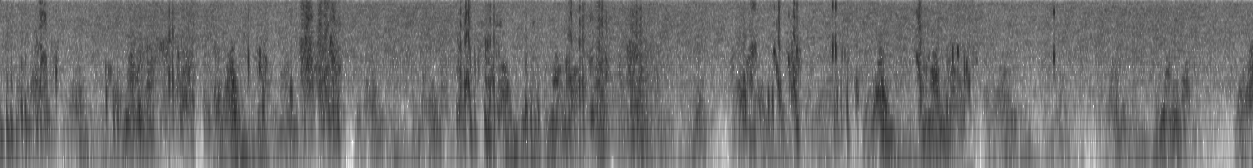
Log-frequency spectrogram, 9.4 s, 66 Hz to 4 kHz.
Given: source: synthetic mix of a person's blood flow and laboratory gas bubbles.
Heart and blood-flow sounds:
Doppler ultrasound of blood flow; precordium
0.00-0.45 s: bubbles
0.75-1.47 s: bubbles
1.52-1.67 s: bubbles
1.82-2.04 s: bubbles
2.14-2.60 s: bubbles
3.41-4.05 s: bubbles
4.21-4.97 s: bubbles
5.46-6.03 s: bubbles
6.22-6.46 s: bubbles
6.85-7.44 s: bubbles
7.87-7.94 s: bubbles
From the record:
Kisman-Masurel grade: 332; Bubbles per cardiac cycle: rolling drumbeat, 9 or more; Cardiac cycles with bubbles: 50 to 99%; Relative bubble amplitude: moderate (0.250 to 0.450); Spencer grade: 3 (all of the cardiac periods contain showers or single bubble signals, but not dominating or overriding the cardiac motion signals); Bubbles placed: only in the low amplitude regions of the cardiac cycle

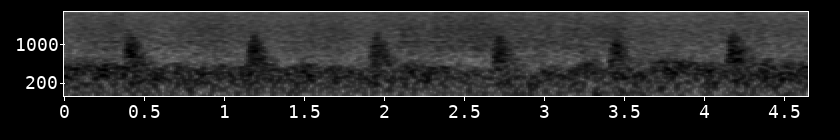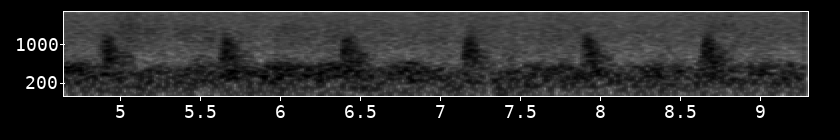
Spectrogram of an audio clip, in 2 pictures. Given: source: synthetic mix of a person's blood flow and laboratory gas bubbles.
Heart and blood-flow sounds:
Doppler ultrasound of blood flow; subclavian vein
0.49-0.54 s: bubbles
From the record:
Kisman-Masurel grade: 111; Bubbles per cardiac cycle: 1 to 2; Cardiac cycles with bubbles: 1 to 10%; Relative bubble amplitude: barely perceptible (0.100 to 0.250); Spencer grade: 1 (occasional bubble signal discernible with the cardiac motion signal, with majority of cardiac periods free of bubbles); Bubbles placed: anywhere in the cardiac cycle

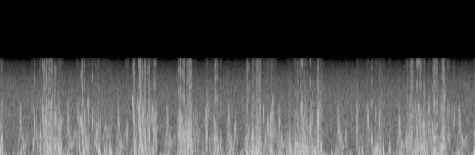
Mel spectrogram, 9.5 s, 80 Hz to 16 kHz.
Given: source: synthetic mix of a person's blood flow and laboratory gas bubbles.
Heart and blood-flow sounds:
Doppler ultrasound of blood flow; precordium
0.00-0.10 s: bubbles
0.62-1.27 s: bubbles
1.50-2.28 s: bubbles
2.50-2.58 s: bubbles
2.61-3.17 s: bubbles
3.52-3.96 s: bubbles
4.08-4.45 s: bubbles
4.68-4.74 s: bubbles
4.83-5.55 s: bubbles
5.71-6.47 s: bubbles
6.90-6.96 s: bubbles
7.11-7.71 s: bubbles
7.75-7.87 s: bubbles
8.10-9.11 s: bubbles
9.44-9.52 s: bubbles
From the record:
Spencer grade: 4 (maximum detectable bubble signal sounding continuously throughout systole and diastole of every cardiac period, and overriding the amplitude of the normal cardiac signals); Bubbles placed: only in the low amplitude regions of the cardiac cycle

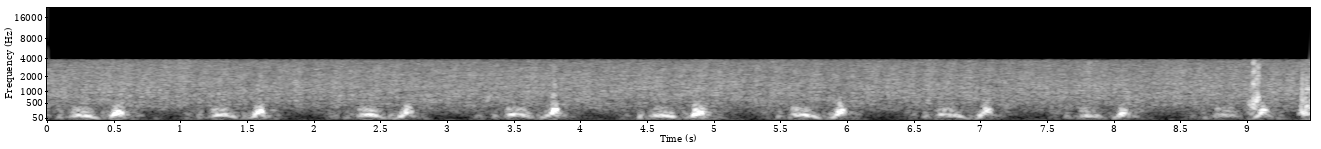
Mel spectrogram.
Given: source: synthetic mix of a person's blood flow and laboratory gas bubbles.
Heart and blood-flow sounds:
Doppler ultrasound of blood flow; precordium
8.99-9.10 s: bubbles
9.38-9.48 s: bubbles
From the record:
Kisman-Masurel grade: 212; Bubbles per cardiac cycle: several, 3 to 8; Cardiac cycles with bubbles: 1 to 10%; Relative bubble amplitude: moderate (0.250 to 0.450); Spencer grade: 1 (occasional bubble signal discernible with the cardiac motion signal, with majority of cardiac periods free of bubbles); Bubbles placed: anywhere in the cardiac cycle

